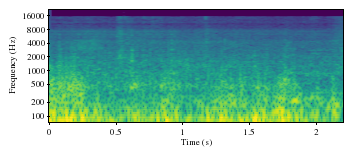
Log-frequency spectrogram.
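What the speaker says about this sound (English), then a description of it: "So windy, oh my goodness." Steady, strong wind buffeting the microphone outdoors at the state capitol in Pierre, South Dakota, a continuous low roar with gusty surges and no voices.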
